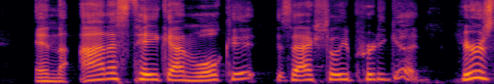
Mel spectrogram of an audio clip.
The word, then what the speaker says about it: Wolcott: The first thing we need to go over with this town is the pronunciation. You don't know how many people call in and say, I want to go see a house in Wolcott or Wolcott. It's Wolcott. Wolcott. So let's get that straight.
